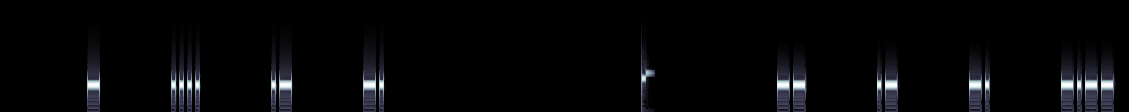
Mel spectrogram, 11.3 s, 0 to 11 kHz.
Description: Morse code, heard as a keyed tone, about 30 wpm, spaced as for 10 wpm, 700 Hz. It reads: THAN MANY
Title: 6x Character Spacing - Top 200 Words - 30wpm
